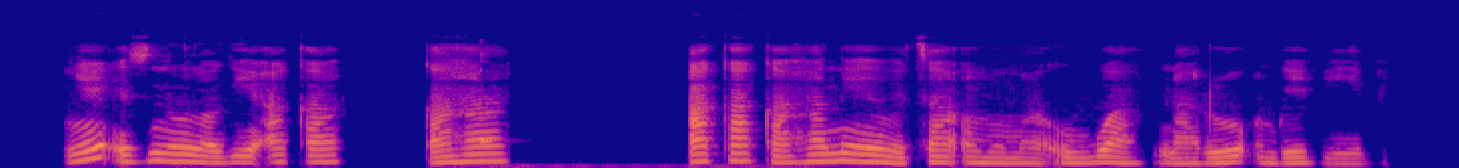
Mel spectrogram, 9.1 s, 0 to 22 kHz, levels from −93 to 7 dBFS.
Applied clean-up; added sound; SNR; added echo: neural mask model DeepFilterNet 3.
